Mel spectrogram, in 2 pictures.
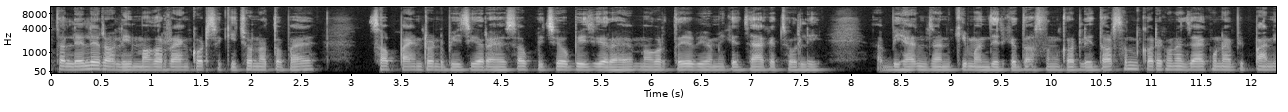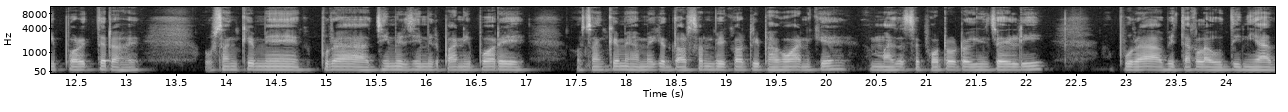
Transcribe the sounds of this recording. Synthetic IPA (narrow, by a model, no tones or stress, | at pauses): t̪ɔleleɾəɦliməɡəɾːɛ̃ŋkoʈsẽkit͡ʃʰonat̪opae | səb̚painʈoʈbʱid͡ʒɡeɾəɦesəb̚kit͡ʃʰeobʱid͡ʒɡeɾəɦeməɡəɾt̪əjobʱiɦəmiked͡ʒaket͡ʃʰoɾli | a̰biɦand͡ʒənkimənd̪iɾked̪əɾsənkəɾlid̪əɾsənkəɾekunad͡ʒakunabʱipanipəɾt̪eɾəɦɛ | o̰səŋkʰemepuɾad͡ʒʱimiɾd͡ʒʱimiɾpanipəɾe | osəŋkʰemeɦəmiked̪əɾsənbʱikəɾlibʱəɡbanke | mad͡ʒasẽpʰoʈoɖəɡĩt͡ʃəli | puɾaəbʱit̪əklaud̪injad̪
